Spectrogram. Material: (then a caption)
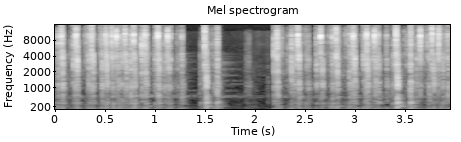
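Plastic. Fingertips with long light-blue nails type fast on a full-size plastic mechanical keyboard with white, blue and yellow plastic keycaps and a blue backlit frame. Rapid, bright, sharp key clicks come in quick bursts, pausing for about half a second in the middle before the typing resumes.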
